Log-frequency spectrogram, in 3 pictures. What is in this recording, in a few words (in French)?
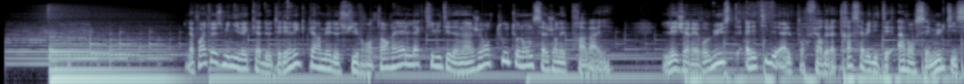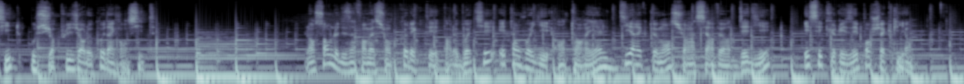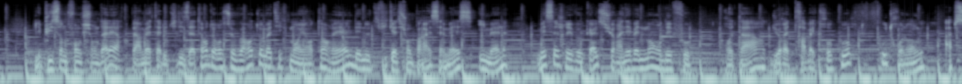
VOIX OFF; POINTEUSE MINI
